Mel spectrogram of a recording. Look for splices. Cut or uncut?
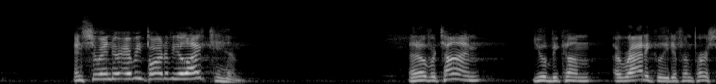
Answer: uncut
